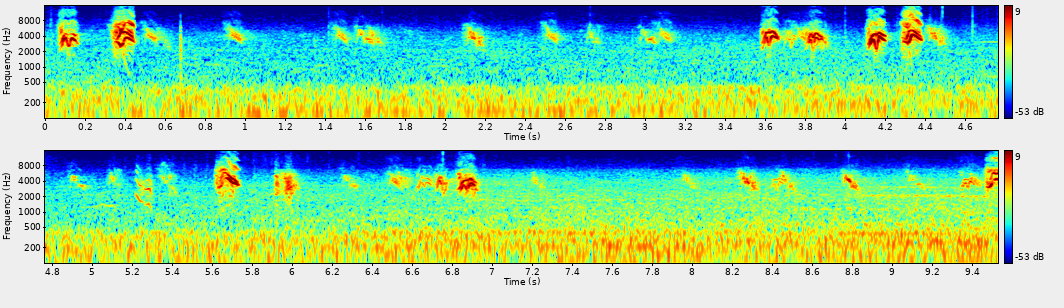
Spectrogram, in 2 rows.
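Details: Several sparrows, young ones among them, recorded on 27 June 2019: short, sharp high chirps given singly and in quick clusters of two or three, irregularly spaced, over a quiet low background rumble.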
